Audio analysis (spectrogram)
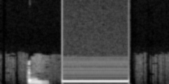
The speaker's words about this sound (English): Boy, that lady's voice and the beep is very, very abrupt.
